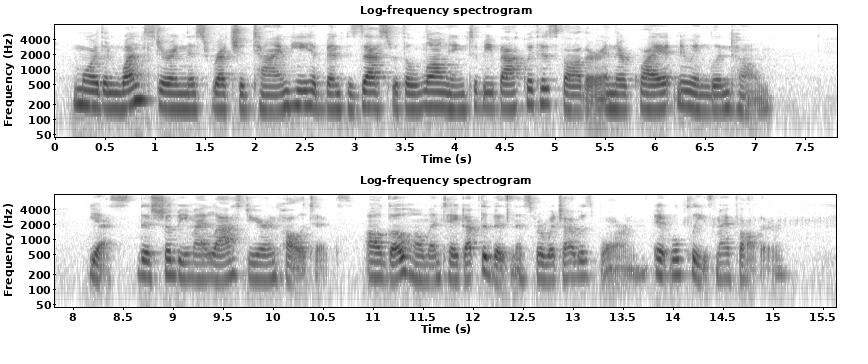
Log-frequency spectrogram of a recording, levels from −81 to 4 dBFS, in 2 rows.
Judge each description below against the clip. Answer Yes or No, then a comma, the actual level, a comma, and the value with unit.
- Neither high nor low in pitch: Yes, medium, 175 Hz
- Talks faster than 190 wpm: Yes, fast, 205 wpm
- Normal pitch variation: No, narrow, 2.2 semitones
